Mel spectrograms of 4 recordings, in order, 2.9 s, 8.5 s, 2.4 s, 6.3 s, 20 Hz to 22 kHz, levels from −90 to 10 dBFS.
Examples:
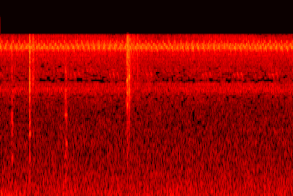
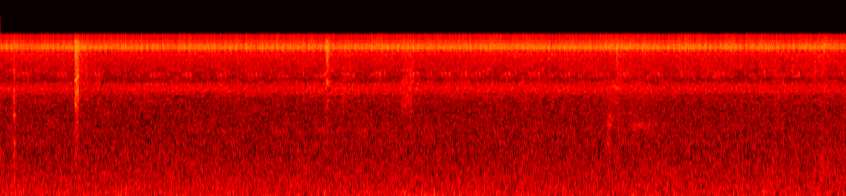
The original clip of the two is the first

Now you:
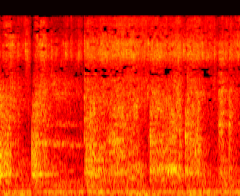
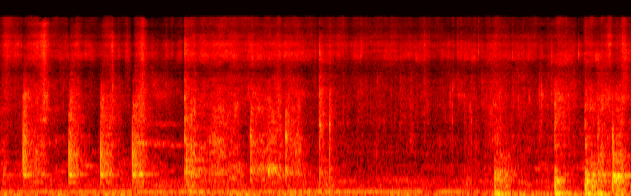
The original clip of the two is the first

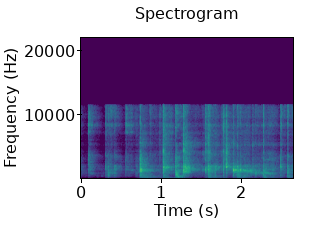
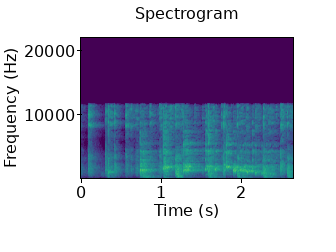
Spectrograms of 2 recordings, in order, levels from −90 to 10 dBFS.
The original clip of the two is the second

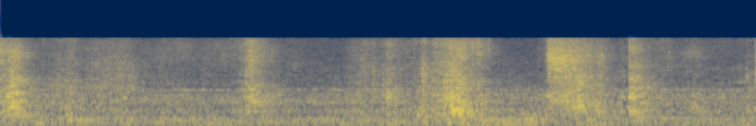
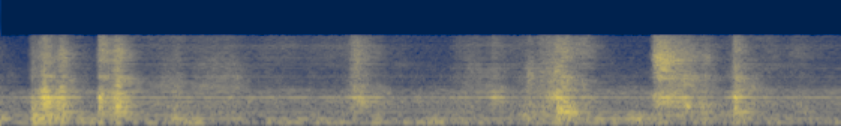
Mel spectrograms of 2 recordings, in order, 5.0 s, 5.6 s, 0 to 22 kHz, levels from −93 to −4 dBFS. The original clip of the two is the first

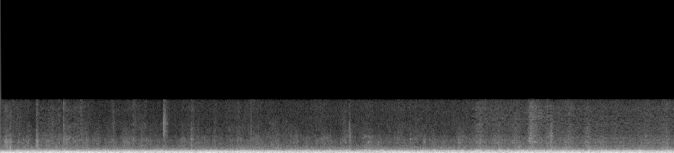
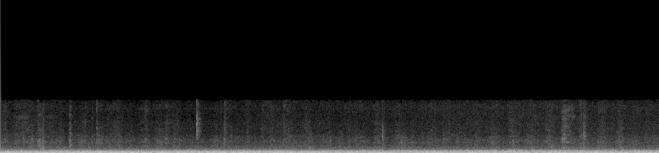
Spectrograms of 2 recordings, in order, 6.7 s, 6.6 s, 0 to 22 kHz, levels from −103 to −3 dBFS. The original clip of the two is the second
